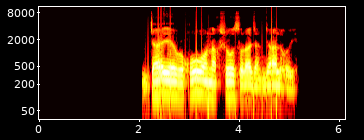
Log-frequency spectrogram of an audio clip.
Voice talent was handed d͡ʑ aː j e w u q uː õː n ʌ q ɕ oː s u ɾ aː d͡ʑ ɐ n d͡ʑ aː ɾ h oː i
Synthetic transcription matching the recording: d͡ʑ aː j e w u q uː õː n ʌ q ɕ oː s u ɾ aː d͡ʑ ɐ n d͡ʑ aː l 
